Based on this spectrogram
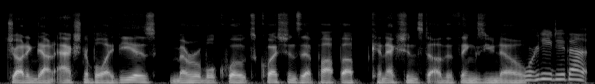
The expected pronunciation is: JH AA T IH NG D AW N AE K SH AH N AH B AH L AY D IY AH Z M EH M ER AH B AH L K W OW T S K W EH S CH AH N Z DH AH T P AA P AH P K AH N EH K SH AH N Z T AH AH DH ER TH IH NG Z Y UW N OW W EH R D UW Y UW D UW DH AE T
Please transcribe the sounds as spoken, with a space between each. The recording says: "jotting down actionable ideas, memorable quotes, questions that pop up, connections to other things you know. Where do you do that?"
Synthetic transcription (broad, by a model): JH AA T IH NG D AW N AE K SH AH N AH B L AY D IY AH Z M EH M ER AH B L K W OW T S K W EH S CH AH N Z DH AH T P AA P AH P K AH N EH K SH AH N Z T AH AH DH ER TH IH NG Z Y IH N OW W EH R D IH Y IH D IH DH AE T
